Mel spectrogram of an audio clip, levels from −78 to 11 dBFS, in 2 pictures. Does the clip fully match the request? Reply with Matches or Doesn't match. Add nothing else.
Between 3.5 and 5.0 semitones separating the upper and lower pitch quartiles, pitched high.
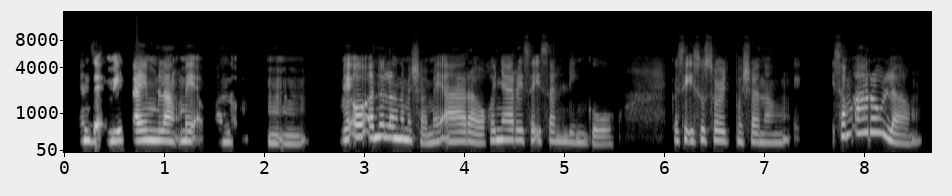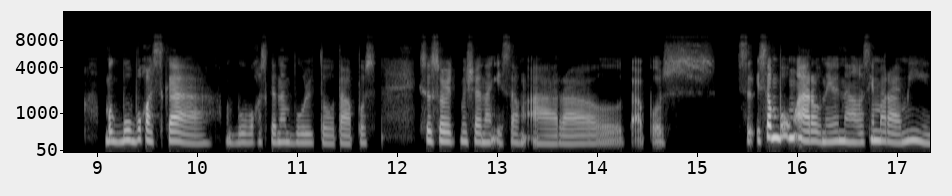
Matches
